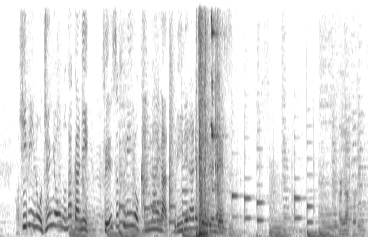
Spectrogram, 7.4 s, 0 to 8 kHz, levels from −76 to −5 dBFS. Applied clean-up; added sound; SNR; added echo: none; Squeak / Wood; -4 dB; none.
